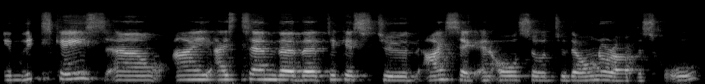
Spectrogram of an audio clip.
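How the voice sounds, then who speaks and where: A math teacher in her twenties from Albania answers interview questions conversationally in a second language, with an Albanian accent and short phrases repeated for emphasis. Her medium-pitched voice is fairly even, unhurried and fairly bright, in a roomy, echoing recording.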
